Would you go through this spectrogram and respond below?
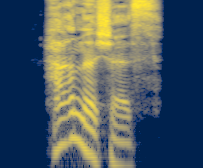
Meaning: genitive singular of Harnisch
- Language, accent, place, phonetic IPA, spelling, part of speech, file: German, Germany, Berlin, [ˈhaʁnɪʃəs], Harnisches, noun, De-Harnisches.ogg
